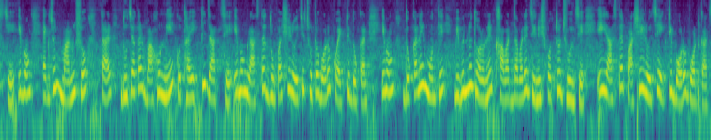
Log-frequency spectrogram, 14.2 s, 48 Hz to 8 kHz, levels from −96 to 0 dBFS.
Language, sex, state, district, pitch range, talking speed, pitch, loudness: Bengali, female, West Bengal, Dakshin Dinajpur, 225-290 Hz, 135 wpm, 255 Hz, -15 LUFS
